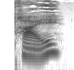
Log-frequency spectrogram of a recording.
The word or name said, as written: praj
